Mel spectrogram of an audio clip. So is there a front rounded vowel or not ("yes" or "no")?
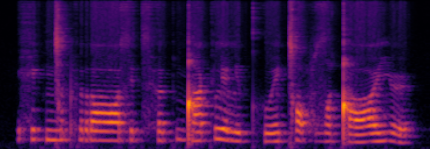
yes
